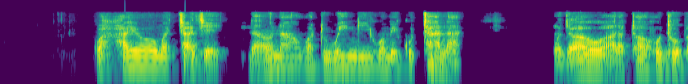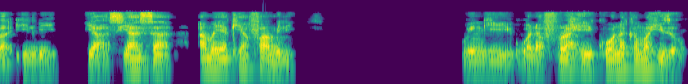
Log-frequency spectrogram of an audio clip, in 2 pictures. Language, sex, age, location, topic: Swahili, male, 18-24, Wajir, health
